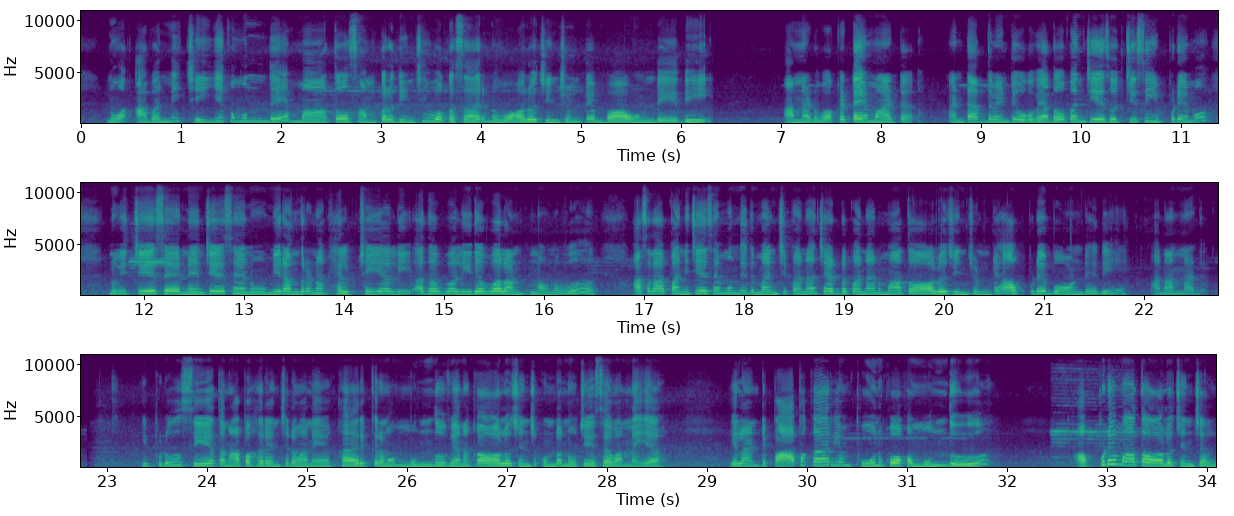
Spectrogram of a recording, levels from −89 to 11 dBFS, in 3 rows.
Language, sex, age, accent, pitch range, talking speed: Telugu, female, 30-49, native, 215-270 Hz, 115 wpm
